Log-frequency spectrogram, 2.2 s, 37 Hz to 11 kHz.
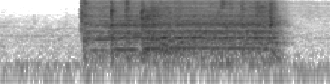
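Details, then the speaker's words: Newly replaced boat bilge pump, switched from the controls, tested with the stern-gland drip tray filled near the top: a steady, even electric buzz for about 1.5 seconds that starts and stops cleanly. It works normally but sits a bit high. "It's definitely working, but the pump is sitting a bit too high. But that's fine, that's why I've got the drip tray."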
